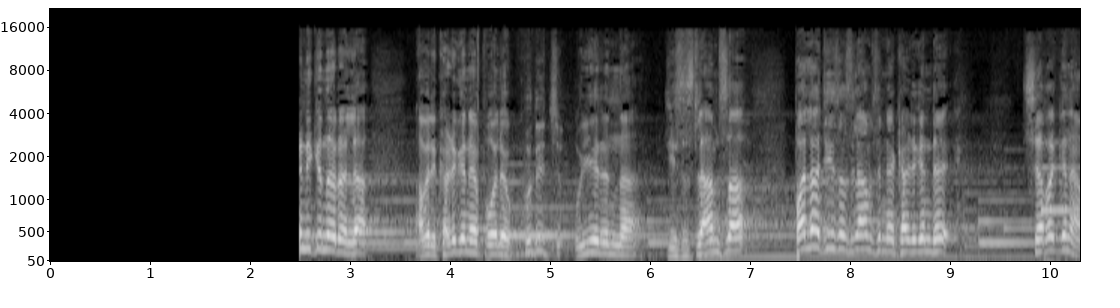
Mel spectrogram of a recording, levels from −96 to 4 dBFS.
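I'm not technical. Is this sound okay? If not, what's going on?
No. The clip opens with an audio dropout to silence: from the very start until about 2.5 s there is nothing at all, not even faint background hiss, before sound begins mid-flow. That total dead air, rather than a quiet room, suggests the input was likely disconnected or muted.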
